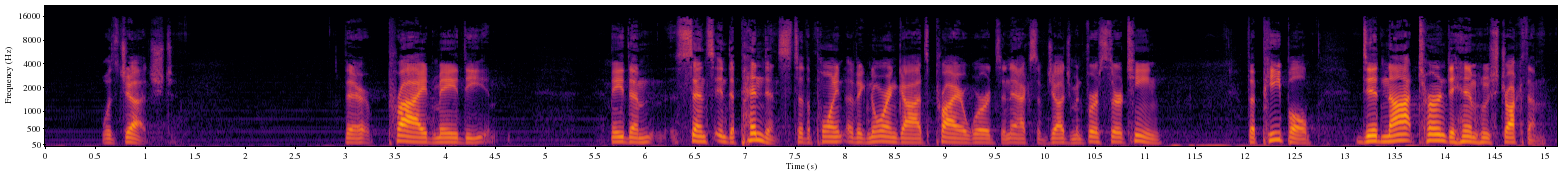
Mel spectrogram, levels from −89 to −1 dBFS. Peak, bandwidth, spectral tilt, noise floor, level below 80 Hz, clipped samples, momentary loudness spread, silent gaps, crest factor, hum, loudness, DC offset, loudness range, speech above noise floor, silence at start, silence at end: -6 dBFS; 16.5 kHz; -5 dB/octave; -67 dBFS; -64 dBFS; under 0.1%; 14 LU; none; 22 dB; none; -27 LUFS; under 0.1%; 5 LU; 39 dB; 0.55 s; 0.15 s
